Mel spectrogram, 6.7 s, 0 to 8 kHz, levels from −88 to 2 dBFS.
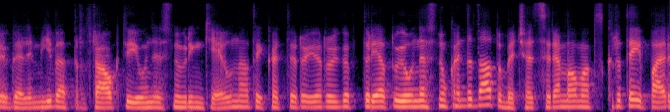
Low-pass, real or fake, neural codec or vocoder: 7.2 kHz; fake; codec, 16 kHz, about 1 kbps, DyCAST, with the encoder's durations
